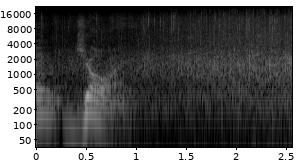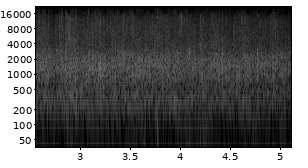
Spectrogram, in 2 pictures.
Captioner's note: audience applauding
